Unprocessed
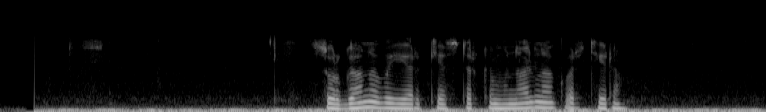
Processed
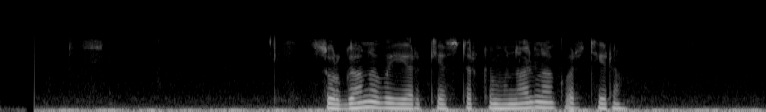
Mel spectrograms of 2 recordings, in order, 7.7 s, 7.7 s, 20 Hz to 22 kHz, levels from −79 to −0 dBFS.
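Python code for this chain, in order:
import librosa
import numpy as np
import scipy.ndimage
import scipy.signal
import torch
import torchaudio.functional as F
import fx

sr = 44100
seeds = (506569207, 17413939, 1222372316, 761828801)

y = scipy.signal.sosfilt(scipy.signal.butter(2, 65.0, 'highpass', fs=sr, output='sos'), x)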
